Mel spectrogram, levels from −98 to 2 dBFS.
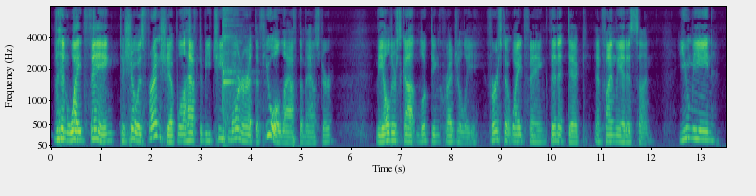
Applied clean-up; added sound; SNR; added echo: none; Hammer; 11 dB; reverberation time 0.2 s.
